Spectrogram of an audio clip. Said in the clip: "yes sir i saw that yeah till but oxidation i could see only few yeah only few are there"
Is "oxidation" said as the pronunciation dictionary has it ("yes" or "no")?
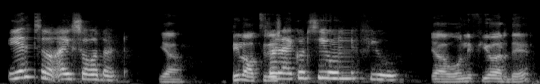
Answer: no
